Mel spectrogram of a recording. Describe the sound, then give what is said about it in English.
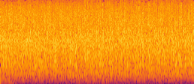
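Loud, steady applause from an audience at the end of a swimsuit competition, a dense wash of many hands clapping without pause for a few seconds, with no voices standing out. “Well, that ends our swimsuit competition. Let's hear it, huh?”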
